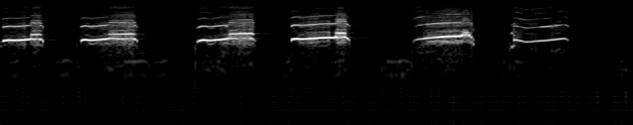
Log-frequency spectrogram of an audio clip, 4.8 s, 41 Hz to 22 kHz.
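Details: Six loud whistled notes from an osprey at its nest during a morning fish feeding in September 2019, roughly one every three quarters of a second, each high and slightly rising, with faint lower chirps between.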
